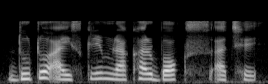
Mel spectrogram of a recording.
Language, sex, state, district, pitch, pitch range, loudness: Bengali, female, Assam, Kamrup Metropolitan, 225 Hz, 215-255 Hz, -17 LUFS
